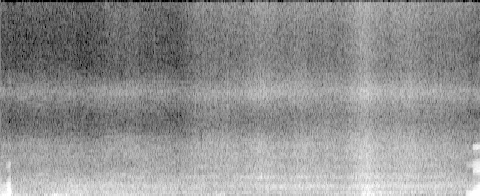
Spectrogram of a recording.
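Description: Rough sea surf surging and breaking on the shore at an unusually high tide, with wind buffeting the microphone. The surf swells loudest about four and a half seconds in as a wave crashes.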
